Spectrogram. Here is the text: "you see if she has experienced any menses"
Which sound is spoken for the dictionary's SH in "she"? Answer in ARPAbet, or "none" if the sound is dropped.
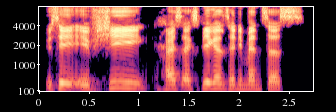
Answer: SH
